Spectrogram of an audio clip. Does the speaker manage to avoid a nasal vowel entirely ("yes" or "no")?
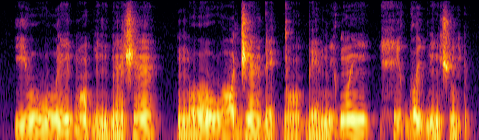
no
